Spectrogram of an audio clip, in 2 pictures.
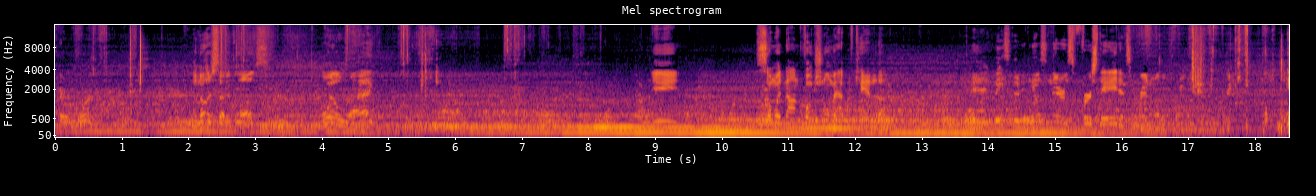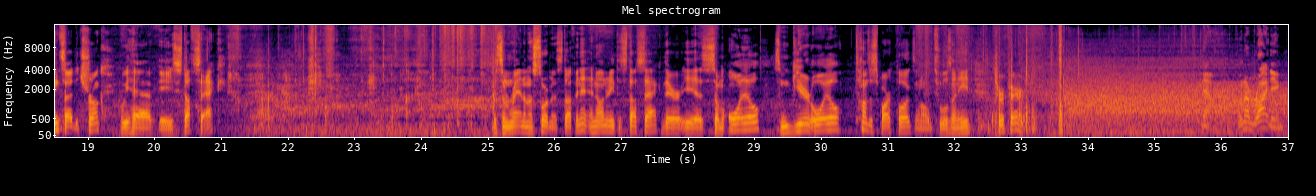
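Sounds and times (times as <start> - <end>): highway traffic hum: 0.0 - 37.0
highway traffic hiss: 31.4 - 37.0.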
